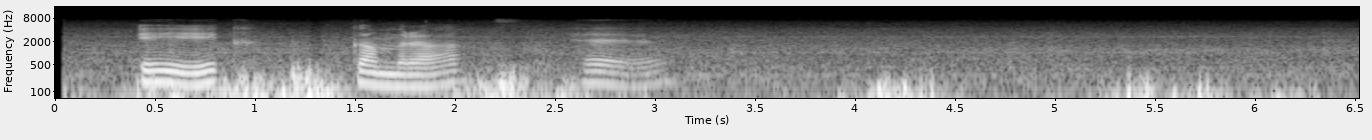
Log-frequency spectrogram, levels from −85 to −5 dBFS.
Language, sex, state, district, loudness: Hindi, female, Punjab, Pathankot, -17 LUFS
